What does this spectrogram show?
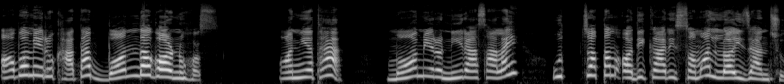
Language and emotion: Nepali, angry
